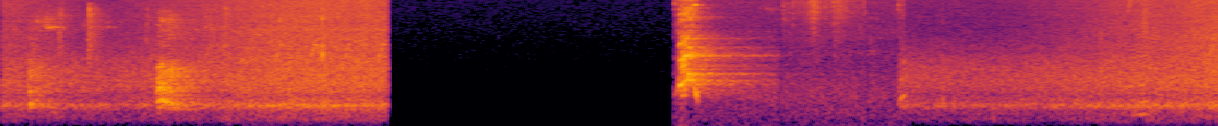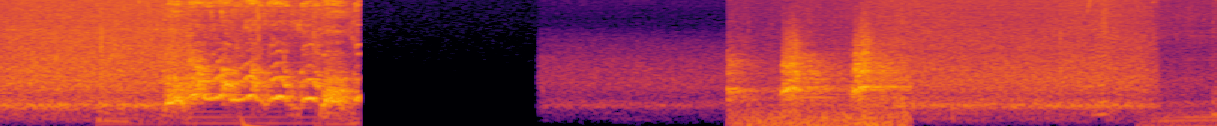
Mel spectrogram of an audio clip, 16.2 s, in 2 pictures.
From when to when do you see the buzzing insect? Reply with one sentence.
The buzzing insect can be heard from 0.0 to 2.6 s, from 6.0 to 9.4 s and from 11.7 to 16.2 s.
